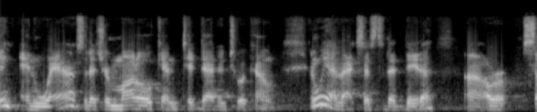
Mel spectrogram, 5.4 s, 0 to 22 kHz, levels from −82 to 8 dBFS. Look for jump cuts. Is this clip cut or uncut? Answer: uncut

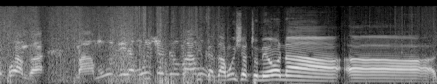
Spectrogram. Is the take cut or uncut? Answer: cut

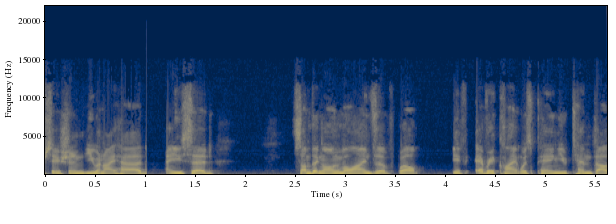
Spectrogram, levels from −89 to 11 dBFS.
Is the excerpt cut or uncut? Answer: cut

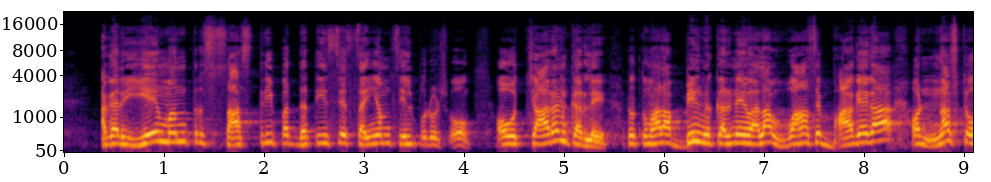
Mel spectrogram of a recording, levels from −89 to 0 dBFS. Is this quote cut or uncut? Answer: uncut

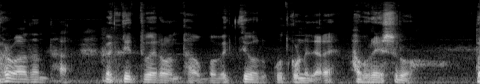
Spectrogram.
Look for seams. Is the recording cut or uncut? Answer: cut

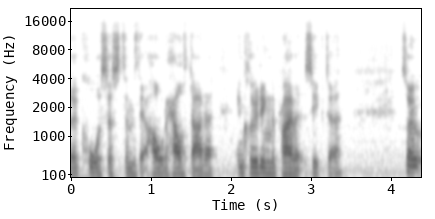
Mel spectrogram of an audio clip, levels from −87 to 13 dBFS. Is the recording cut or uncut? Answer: uncut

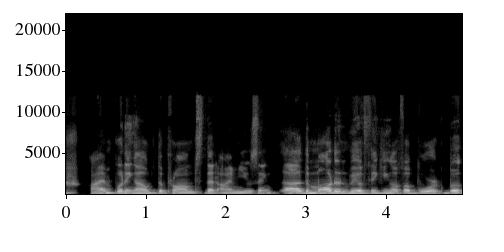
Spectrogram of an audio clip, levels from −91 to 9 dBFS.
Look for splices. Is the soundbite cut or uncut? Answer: cut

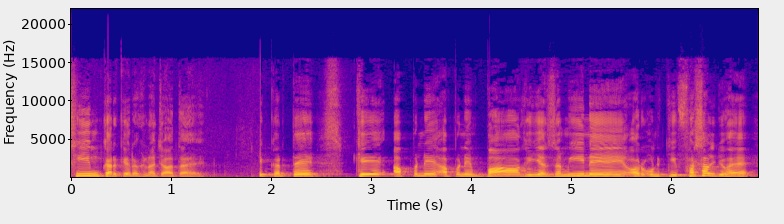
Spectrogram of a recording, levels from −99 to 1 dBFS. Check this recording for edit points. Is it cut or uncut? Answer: cut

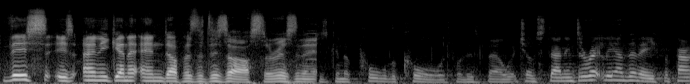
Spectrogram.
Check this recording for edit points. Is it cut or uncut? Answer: cut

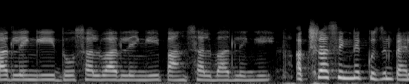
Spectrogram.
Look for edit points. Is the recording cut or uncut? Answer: cut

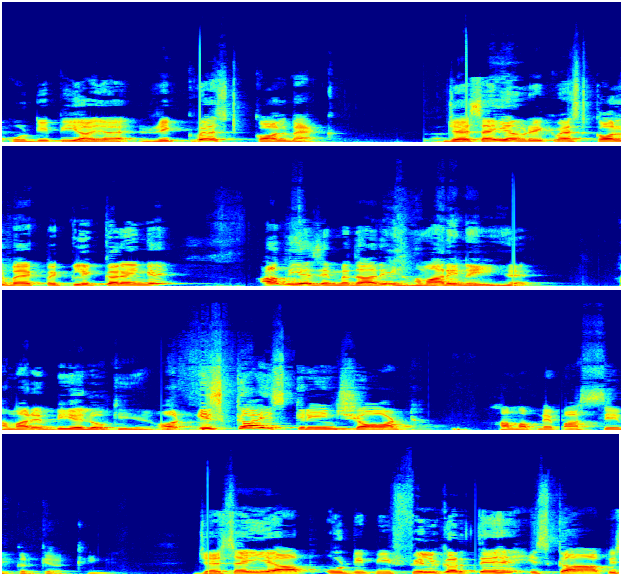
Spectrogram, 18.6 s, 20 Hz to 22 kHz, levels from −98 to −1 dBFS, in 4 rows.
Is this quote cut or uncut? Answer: uncut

